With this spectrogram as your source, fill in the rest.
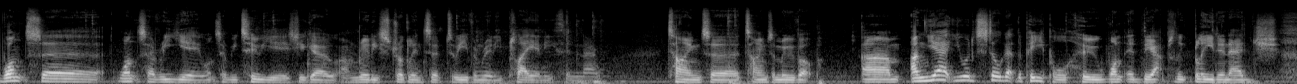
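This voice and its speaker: Speaking in a North Welsh accent, a man uses a medium pitch with ordinary pitch variation at a moderate pace. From Wales, Wrexham. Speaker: podcast host. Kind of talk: casual chat.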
